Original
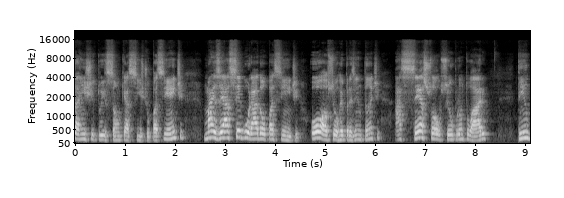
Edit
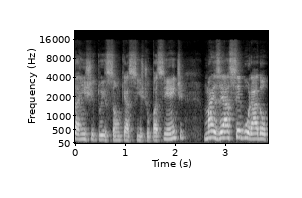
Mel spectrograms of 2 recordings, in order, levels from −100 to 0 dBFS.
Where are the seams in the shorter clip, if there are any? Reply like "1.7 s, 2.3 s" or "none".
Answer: none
